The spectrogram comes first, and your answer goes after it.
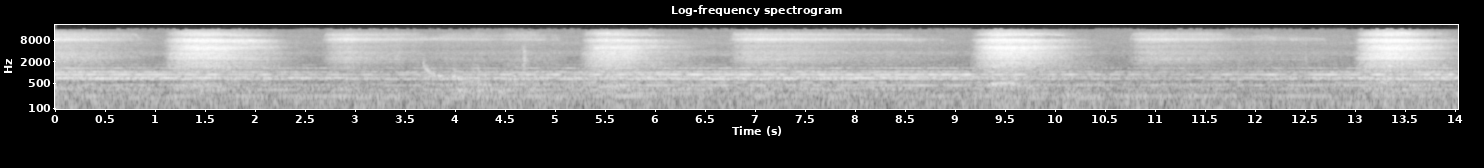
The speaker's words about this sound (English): Now keep on breathing.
